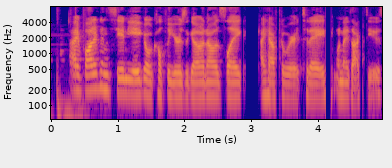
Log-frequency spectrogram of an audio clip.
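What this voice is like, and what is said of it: Midwestern American accent. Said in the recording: “What's your accent from, by the way? ... I smell a little Midwest on you.”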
